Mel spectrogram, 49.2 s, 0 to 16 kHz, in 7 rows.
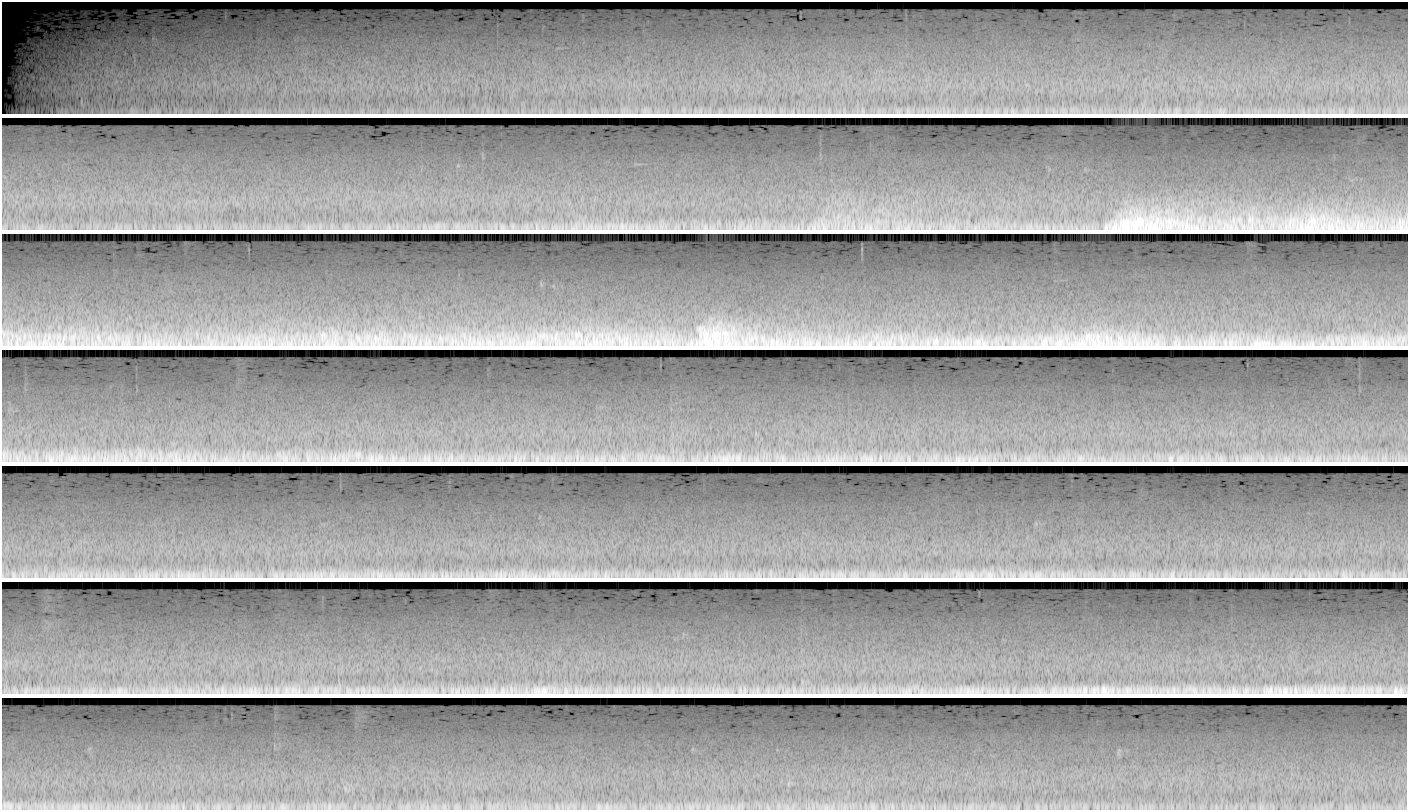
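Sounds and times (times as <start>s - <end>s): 
light rain dripping after a thunderstorm: 0.0s - 49.2s
distant thunder rumbles: 11.0s - 23.0s.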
